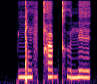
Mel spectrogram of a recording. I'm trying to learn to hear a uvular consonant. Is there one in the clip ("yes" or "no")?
yes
